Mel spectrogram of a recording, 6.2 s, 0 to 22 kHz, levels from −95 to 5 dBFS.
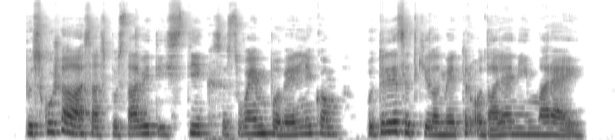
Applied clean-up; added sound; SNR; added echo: classical method Wiener filter.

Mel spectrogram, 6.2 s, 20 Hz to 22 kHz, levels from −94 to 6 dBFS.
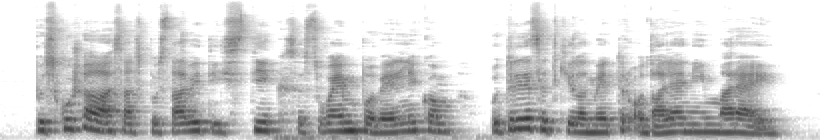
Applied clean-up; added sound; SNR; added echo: classical method log-MMSE.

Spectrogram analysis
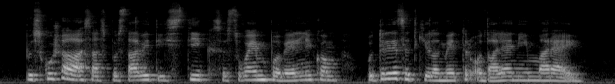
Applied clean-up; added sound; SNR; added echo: none; none; none; none.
